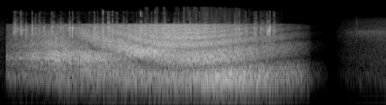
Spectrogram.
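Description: Aircraft fly-by sound effect: a rushing engine noise that starts suddenly, swells to its loudest in the middle with a sweeping change in pitch, then fades out about five seconds in.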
